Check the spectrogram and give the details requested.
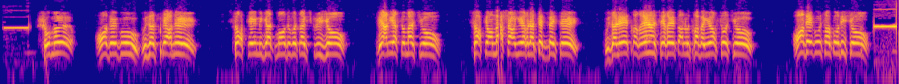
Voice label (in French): Chomage repondeur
